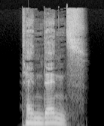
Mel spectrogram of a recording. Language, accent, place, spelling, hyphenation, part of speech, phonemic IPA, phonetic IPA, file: German, Germany, Berlin, Tendenz, Ten‧denz, noun, /tɛnˈdɛnts/, [tʰɛnˈdɛnt͡s], De-Tendenz.ogg
- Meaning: tendency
